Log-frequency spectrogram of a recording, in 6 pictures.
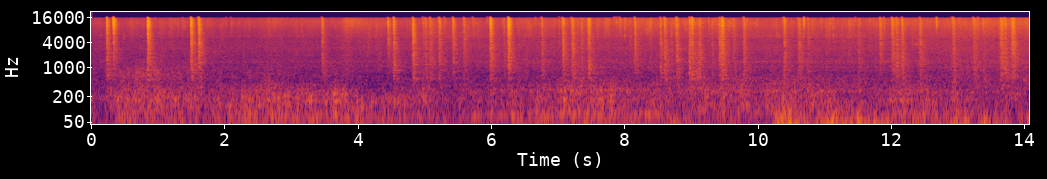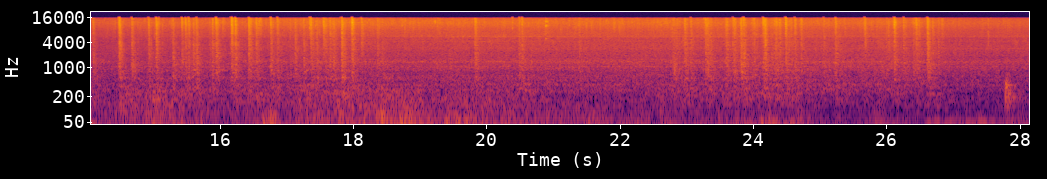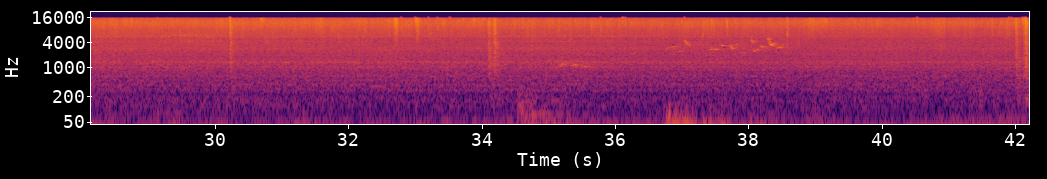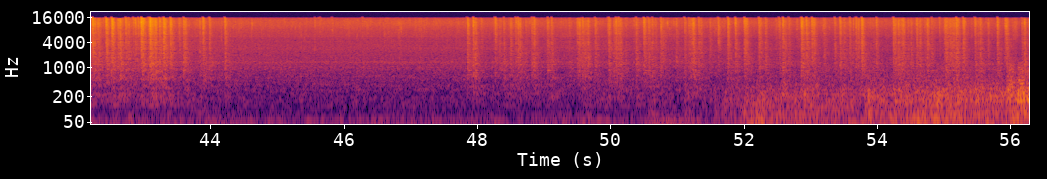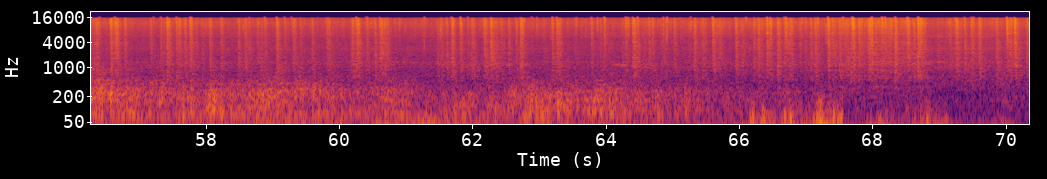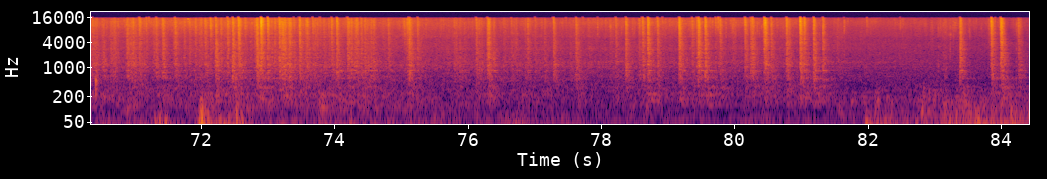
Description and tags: It started to rain
It starts to rain, the spring shower is gradually gaining strenght, drops of water falling on the tin window sill.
